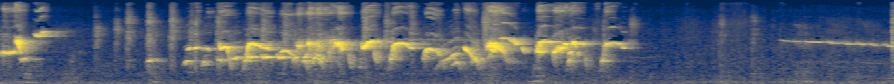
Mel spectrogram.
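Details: White-rumped shama at a breeding site delivering a rapid burst of varied chattering and whistled notes lasting about five seconds, followed by silence and then a single long, thin, slowly falling whistle.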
